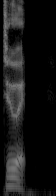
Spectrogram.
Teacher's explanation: The W often pops up when the first vowel is rounded, like ooh or oh. Think do it. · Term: W sound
